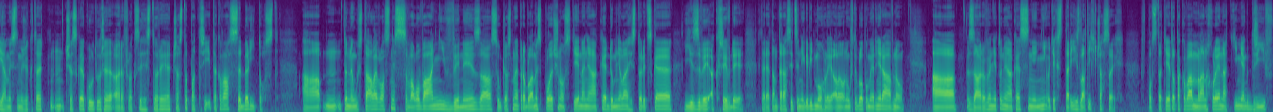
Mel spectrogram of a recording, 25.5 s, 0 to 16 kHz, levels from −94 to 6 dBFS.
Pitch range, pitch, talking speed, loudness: 105-115 Hz, 110 Hz, 160 wpm, -23 LUFS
